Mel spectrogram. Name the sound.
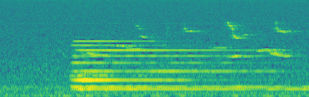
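church bell ringing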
